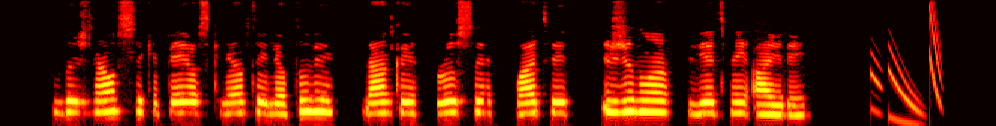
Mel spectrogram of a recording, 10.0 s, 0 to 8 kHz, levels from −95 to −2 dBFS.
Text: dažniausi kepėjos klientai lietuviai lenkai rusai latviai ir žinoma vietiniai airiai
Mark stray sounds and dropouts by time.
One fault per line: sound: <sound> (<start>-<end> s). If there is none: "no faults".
sound: chirp (8.7-9.4 s)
